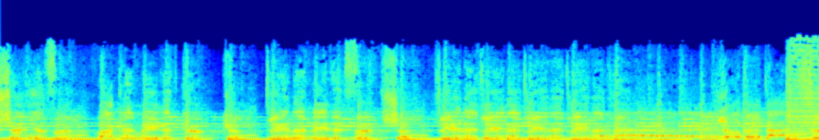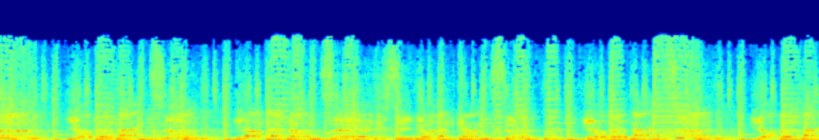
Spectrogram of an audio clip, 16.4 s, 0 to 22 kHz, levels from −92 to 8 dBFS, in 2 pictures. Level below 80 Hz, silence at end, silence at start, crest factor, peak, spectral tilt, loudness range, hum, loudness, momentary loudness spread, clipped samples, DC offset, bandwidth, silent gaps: -28 dBFS; 0 s; 0 s; 14 dB; -6 dBFS; -4 dB/octave; 3 LU; none; -21 LUFS; 5 LU; under 0.1%; under 0.1%; 17 kHz; none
